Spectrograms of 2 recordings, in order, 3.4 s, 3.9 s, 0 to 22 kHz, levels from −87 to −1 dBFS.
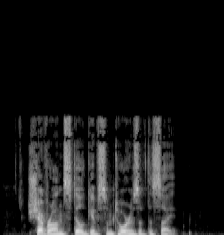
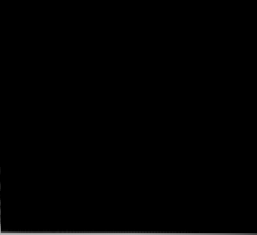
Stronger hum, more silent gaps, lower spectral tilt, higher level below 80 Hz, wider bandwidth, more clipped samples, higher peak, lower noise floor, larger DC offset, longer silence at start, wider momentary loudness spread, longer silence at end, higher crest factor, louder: second, none vs 60 Hz at -95 dBFS; neither; second, -4.5 dB/octave vs -12 dB/octave; second, -52 dBFS vs -28 dBFS; first, 11.5 kHz vs 0.1 kHz; neither; first, -4 dBFS vs -22 dBFS; first, -71 dBFS vs -51 dBFS; neither; first, 0.45 s vs 0 s; second, 10 LU vs 18 LU; first, 0.75 s vs 0.3 s; first, 18 dB vs 6 dB; first, -21 LUFS vs -30 LUFS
